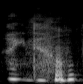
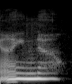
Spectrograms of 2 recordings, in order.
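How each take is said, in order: First: Hushed soothing whisper. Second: Said in the usual way. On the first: Acted. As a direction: breathe it out softly to the baby. Comforting fussy baby.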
